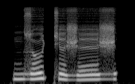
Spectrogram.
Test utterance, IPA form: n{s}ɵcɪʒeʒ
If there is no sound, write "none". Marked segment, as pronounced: z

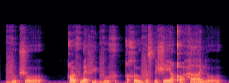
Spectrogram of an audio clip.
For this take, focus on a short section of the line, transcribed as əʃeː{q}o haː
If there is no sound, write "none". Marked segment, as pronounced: qʼ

